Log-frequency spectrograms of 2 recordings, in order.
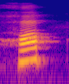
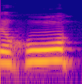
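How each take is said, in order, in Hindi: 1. स्वर छोटा है, जैसे 'hop'। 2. स्वर लंबा है, जैसे 'hope'। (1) "अब इसको हॉप पढ़ेंगे" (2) "अगर यहाँ पर हम इसको लॉन्ग पढ़ देते, होप पढ़ते हम"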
